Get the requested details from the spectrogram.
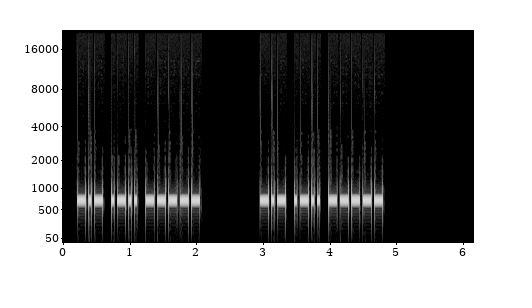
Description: Morse code, heard as a keyed tone, about 28 wpm, 700 Hz. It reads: KL0 KL0
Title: USA Call Sign Prefixes - Repeated 2x - 28wpm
